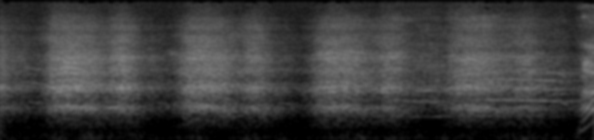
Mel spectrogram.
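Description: Large crowd of men chanting a religious slogan in unison, in four rhythmic swells about a second apart.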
